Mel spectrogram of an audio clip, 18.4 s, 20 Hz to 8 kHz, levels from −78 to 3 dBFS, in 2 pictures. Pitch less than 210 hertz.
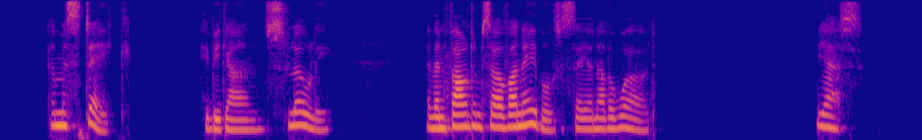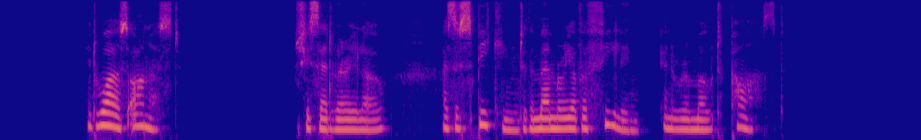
Yes: medium, 185 Hz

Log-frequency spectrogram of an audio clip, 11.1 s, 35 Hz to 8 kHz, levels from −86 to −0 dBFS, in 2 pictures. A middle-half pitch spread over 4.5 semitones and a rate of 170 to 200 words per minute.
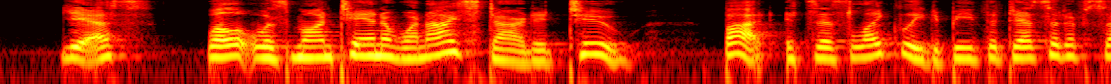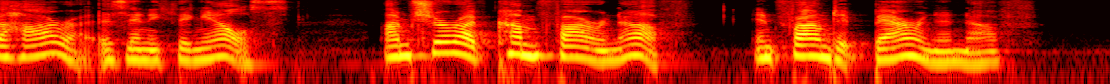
No: average, 3.7 semitones; average, 180 wpm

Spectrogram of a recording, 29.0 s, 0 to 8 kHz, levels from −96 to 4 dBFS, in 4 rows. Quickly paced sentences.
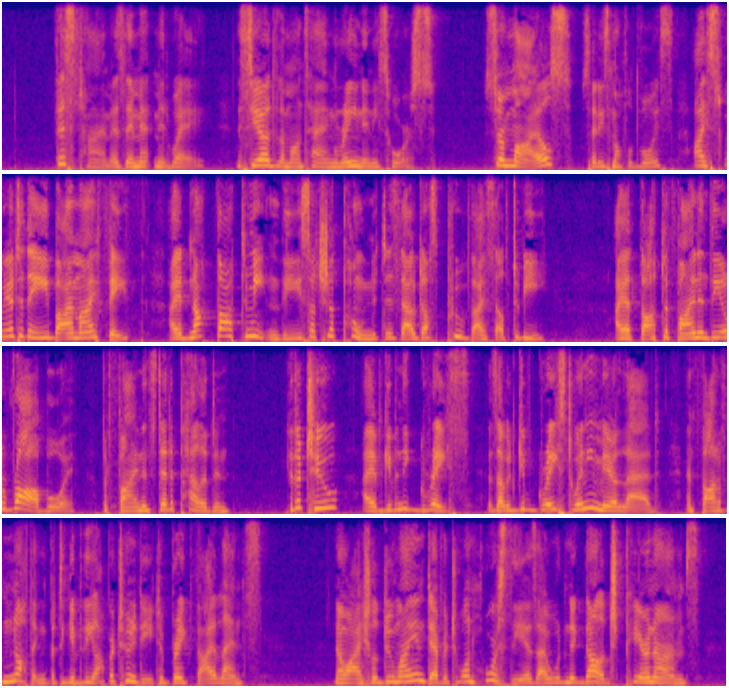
Yes: fast, 220 wpm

